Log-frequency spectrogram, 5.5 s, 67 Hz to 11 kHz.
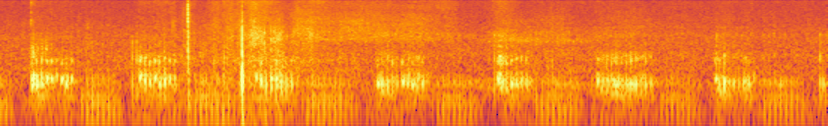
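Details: Purring of a domestic cat during birth, recorded indoors; steady rhythmic purr with clear pulses about every 0.6 seconds, each breath a throaty buzzy rumble, plus two sharp ticks early on.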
